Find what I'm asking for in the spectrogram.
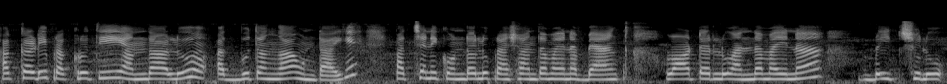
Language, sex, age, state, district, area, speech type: Telugu, female, 18-30, Telangana, Narayanpet, urban, spontaneous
